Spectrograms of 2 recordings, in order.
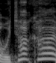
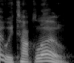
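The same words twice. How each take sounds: First: Much higher, lighter pitch on "high"; talking high. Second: "low" dropped down in pitch; talking low. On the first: Host showing normal inflection, talking high. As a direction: lift the voice way up for "high". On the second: Host showing normal inflection, talking low. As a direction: drop the voice down for "low". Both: Shown as a demonstration.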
